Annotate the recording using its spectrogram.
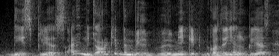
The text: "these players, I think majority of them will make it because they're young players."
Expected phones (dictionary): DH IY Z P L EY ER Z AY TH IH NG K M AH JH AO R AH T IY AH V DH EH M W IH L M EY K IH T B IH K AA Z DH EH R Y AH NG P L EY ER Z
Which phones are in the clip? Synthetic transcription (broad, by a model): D IY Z P L EY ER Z AY T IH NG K M AH JH AO R AH T IY AH V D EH M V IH L M EY K IH T B IH K AA Z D EH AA Y AH NG P L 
